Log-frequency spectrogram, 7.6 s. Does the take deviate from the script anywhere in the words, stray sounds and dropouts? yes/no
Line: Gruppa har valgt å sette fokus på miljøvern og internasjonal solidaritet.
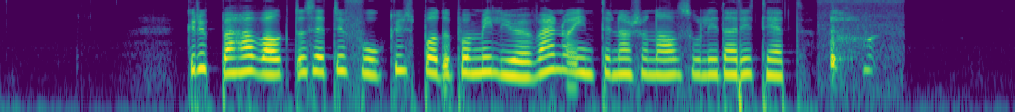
yes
